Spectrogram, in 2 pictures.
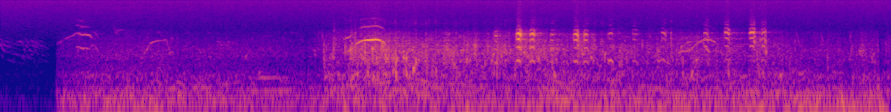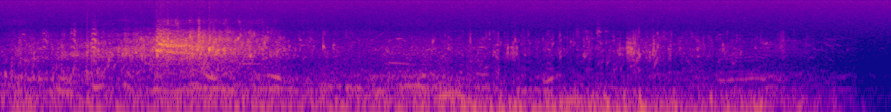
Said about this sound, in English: Did you hear the moorhen being chased off at the end there? They're just the same if a mallard duck comes along as well.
